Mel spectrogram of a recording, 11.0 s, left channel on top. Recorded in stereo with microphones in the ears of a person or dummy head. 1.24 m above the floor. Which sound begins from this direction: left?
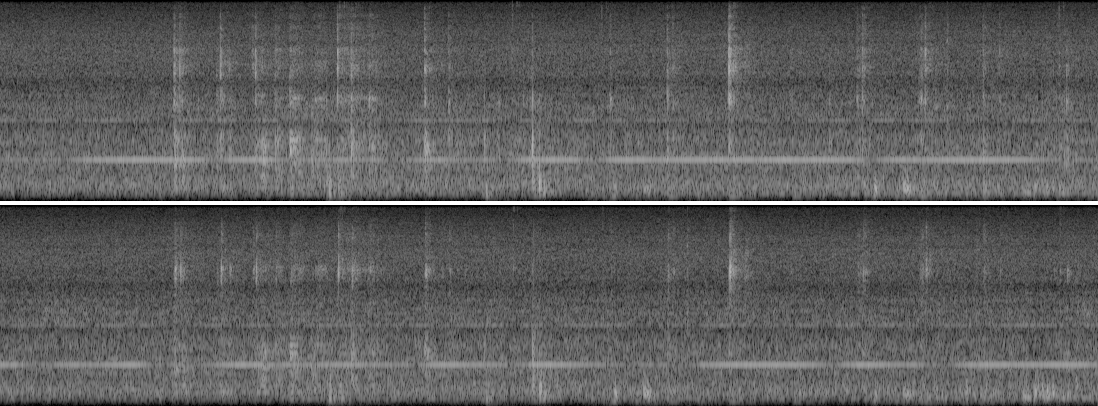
A squeak, at 1.5 s.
